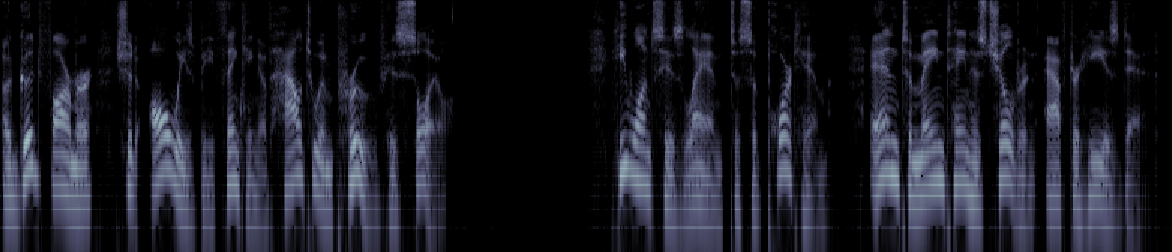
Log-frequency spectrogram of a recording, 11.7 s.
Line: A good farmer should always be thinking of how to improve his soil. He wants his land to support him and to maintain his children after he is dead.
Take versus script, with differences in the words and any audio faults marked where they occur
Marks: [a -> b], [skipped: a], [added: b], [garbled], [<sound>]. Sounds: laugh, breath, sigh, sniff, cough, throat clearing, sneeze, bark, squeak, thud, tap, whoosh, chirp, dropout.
A good farmer should always be thinking of how to improve his soil. He wants his land to support him and to maintain his children after he is dead.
